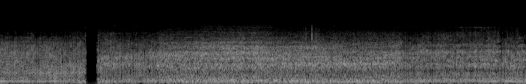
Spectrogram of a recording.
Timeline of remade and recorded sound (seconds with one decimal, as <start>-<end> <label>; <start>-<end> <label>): 0.0-1.6 remade; 1.6-4.0 recorded; 4.0-5.3 remade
